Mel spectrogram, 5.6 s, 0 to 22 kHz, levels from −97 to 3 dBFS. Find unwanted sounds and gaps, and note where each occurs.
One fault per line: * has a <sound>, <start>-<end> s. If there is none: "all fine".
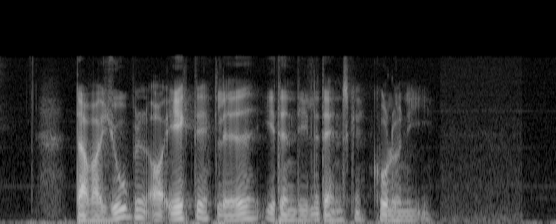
all fine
